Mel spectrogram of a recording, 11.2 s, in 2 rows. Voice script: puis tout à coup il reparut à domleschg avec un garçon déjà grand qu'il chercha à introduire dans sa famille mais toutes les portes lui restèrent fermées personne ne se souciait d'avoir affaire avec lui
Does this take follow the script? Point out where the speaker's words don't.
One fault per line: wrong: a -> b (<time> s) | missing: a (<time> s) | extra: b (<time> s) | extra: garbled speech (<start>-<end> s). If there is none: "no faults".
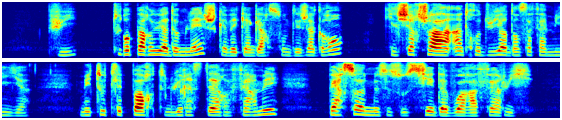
missing: à coup il (1.2 s)
missing: avec (10.6 s)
